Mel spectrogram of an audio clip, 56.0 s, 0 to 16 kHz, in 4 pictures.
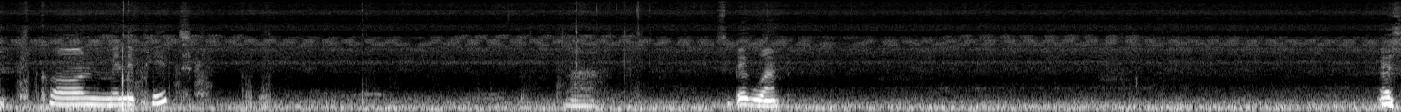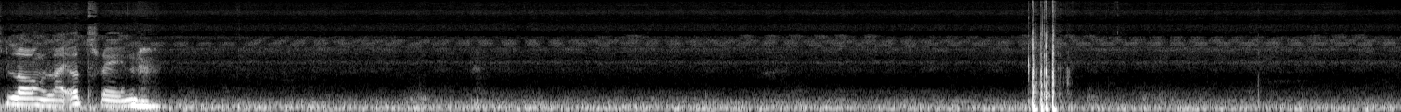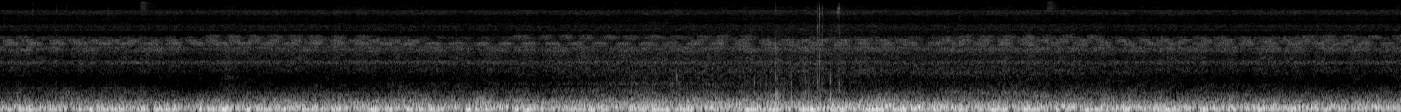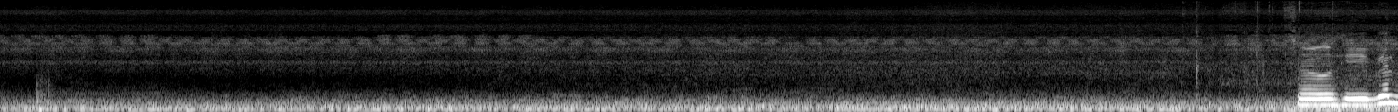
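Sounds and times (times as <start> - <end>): night insects chirping: 0.0 - 56.0.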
